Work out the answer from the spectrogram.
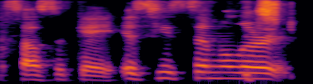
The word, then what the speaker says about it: Sasuke: persia sasuke on naruto sasuke well done though better than most people pronounce it so we're like suzuki spooky that's exactly right yeah i think my spanish helps me like at least go sasuke instead of ben on ben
